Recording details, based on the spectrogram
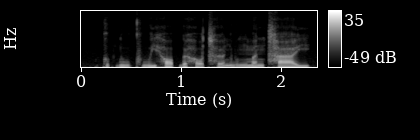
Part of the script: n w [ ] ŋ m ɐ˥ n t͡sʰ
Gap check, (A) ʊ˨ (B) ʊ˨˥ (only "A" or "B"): B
